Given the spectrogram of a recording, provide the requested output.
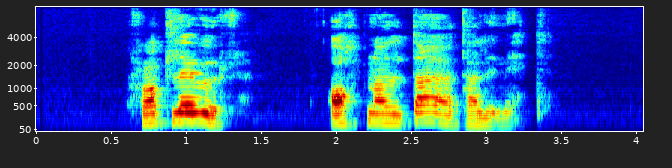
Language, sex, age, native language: Icelandic, male, 40-49, Icelandic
